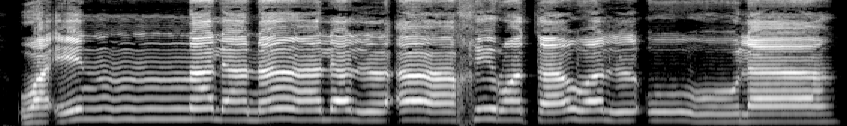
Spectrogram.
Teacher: نون کے اوپر تشدید ہے تو یہاں پر ہم غنہ کر کے پڑھیں گے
